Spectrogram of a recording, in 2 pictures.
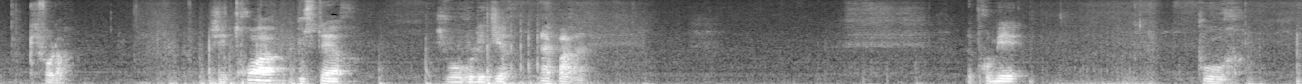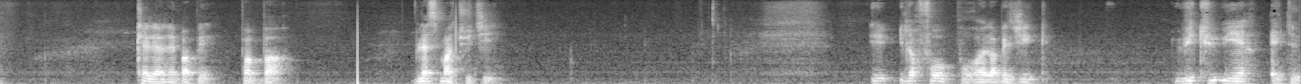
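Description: A young man talks calmly and close to a microphone, in short bursts with pauses.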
